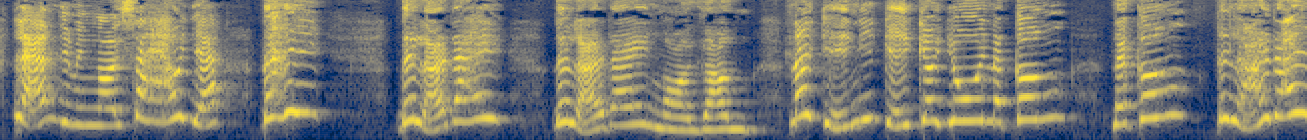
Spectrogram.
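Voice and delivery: very high, screechy coaxing; shrill possessed sister-in-law. Retold or imitated. Possessed sister-in-law urging the girl to sit by her, shrill and creepy. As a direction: coax insistently in a thin, piercing voice. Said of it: "cái giọng của chị á là the thé".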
